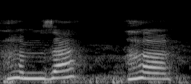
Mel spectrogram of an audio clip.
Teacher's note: حمزہ اور ہا یہ دونوں ادا ہوتے ہیں حلق کے آخری حصے سے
